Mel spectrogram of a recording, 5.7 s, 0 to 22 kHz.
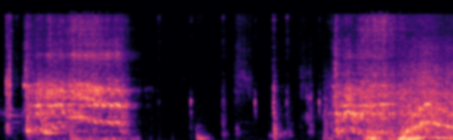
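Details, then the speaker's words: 2002 Kia Visto, manual, engine described as healthy: starts quickly, settles into a smooth quiet run with no knocks, misses or rattles, then revs cleanly, described as smooth and almost inaudible; normal start and rev. "Masih Halus, halus tarikannya. nyaris tak terdengar, Mas."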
